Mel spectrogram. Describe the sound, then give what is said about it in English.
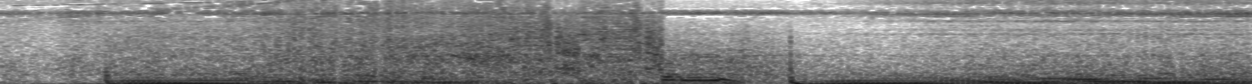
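A truck engine rumbles and revs as the truck is driven at a wrestling event. It is a steady low drone under a loud wash of broad noise that dips briefly near the end, then returns. “driving the truck”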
